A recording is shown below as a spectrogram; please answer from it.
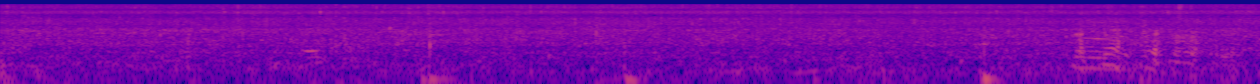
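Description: Shallow spring-fed stream flowing steadily over stones. A few low thumps come through it, and people's voices come in near the end.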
